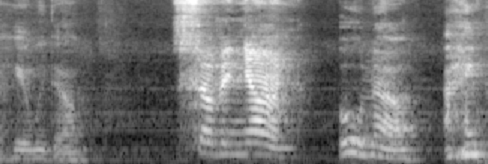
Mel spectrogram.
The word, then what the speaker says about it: Sauvignon: Sauvignon. Oh, no, I ain't pronounced that right. Sauvignon.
